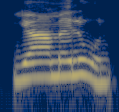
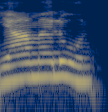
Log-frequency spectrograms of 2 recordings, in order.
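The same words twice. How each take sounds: First: يعملون said easy, no pressed damma; relaxed يعملون without stress on the waw; plain يعملون. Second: يعملون with the damma pressed harder; over-stressed يعملون. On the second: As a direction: lean hard on the damma in يعملون. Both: Shown as a demonstration. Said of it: "without stressing or without emphasizing".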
